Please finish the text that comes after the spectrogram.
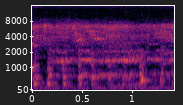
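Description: Hens clucking inside a chicken coop: several birds make overlapping short, throaty calls at a moderate, close volume, with no talking.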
